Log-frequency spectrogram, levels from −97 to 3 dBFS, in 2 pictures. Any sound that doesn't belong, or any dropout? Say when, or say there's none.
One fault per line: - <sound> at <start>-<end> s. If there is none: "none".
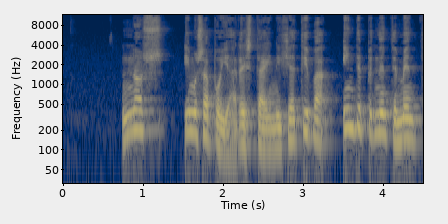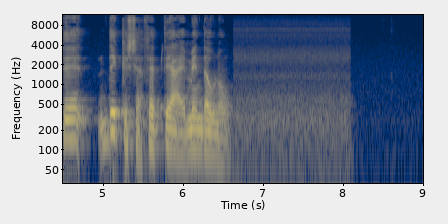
none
